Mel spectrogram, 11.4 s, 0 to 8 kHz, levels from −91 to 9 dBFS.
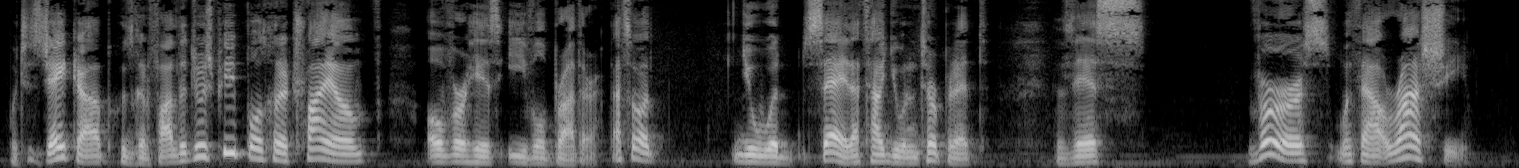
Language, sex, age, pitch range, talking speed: English, male, 30-49, 105-175 Hz, 175 wpm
